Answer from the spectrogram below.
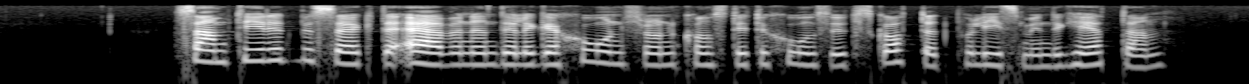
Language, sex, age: Swedish, female, 32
